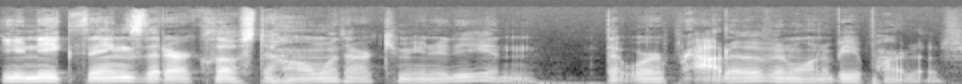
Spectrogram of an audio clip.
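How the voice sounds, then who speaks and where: A man's fairly low voice with a dark, mellow tone and a Pacific Northwest accent, at a fairly quick pace, on a very clean recording with a silent background. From US Pacific Northwest (Spokane, Washington). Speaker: credit union marketing director. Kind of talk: casual interview chat. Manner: energetic.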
